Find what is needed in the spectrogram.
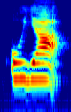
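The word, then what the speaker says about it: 親: Tiếp theo, chữ thân đọc là uya.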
